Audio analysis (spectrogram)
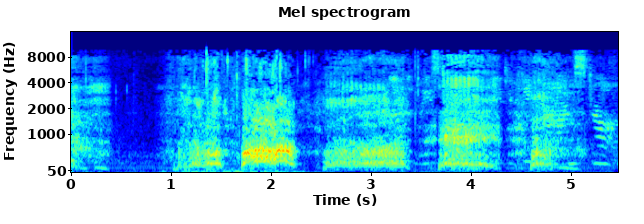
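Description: A dog growls and snarls repeatedly while playing a tug-like game, rough rumbling bursts rising and falling close by, with a person talking over and between the growls.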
